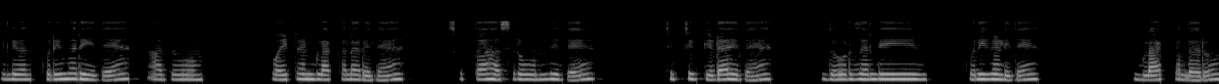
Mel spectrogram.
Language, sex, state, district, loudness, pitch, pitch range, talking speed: Kannada, female, Karnataka, Gulbarga, -31 LUFS, 235 Hz, 225-240 Hz, 110 wpm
